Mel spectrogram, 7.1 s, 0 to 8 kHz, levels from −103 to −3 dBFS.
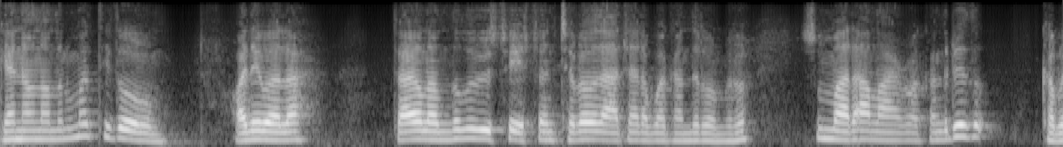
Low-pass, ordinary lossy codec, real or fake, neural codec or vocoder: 7.2 kHz; none; fake; codec, 16 kHz, 0.5 kbps, X-Codec, HuBERT features, trained on LibriSpeech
